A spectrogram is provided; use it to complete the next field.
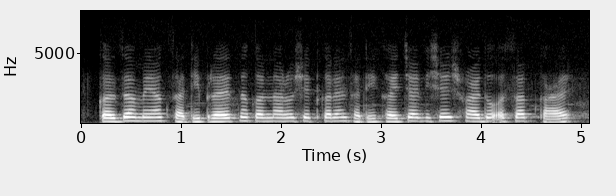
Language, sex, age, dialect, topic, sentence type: Marathi, female, 18-24, Southern Konkan, agriculture, statement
